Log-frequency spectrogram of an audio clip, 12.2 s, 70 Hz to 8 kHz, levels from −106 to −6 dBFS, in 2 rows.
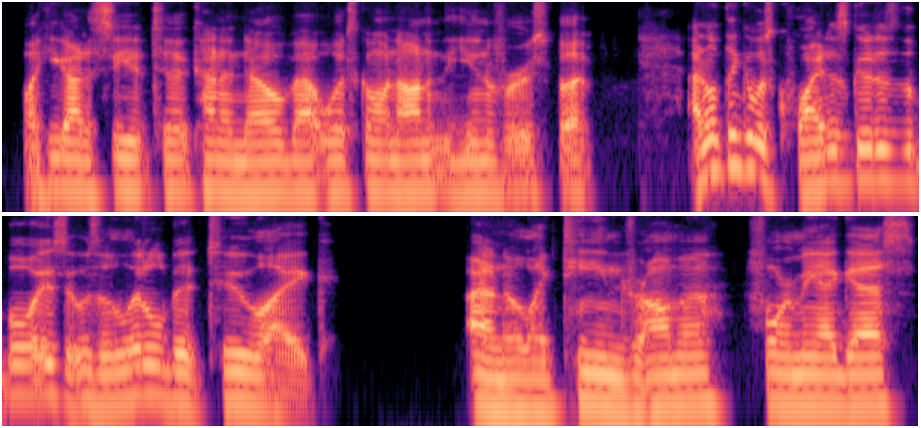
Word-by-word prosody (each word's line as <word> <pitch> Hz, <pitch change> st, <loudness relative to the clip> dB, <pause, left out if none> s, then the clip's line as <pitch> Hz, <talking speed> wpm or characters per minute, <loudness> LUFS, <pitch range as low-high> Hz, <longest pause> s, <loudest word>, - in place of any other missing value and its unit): Like, -, -, -2 dB
you 120 Hz, -, -3 dB
gotta 115 Hz, -2 st, +3 dB
see 115 Hz, +3 st, -1 dB
it 115 Hz, -, -5 dB
to 115 Hz, 0 st, -5 dB
kinda 115 Hz, -2 st, -1 dB
know 110 Hz, +1 st, +2 dB
about 110 Hz, 0 st, +1 dB
what's 115 Hz, -1 st, -4 dB
going 110 Hz, -2 st, -1 dB
on 115 Hz, +1 st, +6 dB
in -, -, -6 dB
the -, -, -7 dB
universe, 110 Hz, 0 st, -4 dB
but -, -, +1 dB, 0.6 s
I -, -, +3 dB
don't 180 Hz, 0 st, +3 dB
think 200 Hz, -1 st, +1 dB
it -, -, +5 dB
was 160 Hz, -6 st, +3 dB
quite 120 Hz, +1 st, 0 dB
as 140 Hz, -1 st, -3 dB
good 145 Hz, +2 st, 0 dB
as 145 Hz, -1 st, -1 dB
The 140 Hz, 0 st, -5 dB
Boys, 140 Hz, -1 st, -1 dB
it -, -, -2 dB
was 120 Hz, -2 st, -3 dB
a 110 Hz, -, -1 dB
little 135 Hz, +3 st, 0 dB
bit 115 Hz, -5 st, -1 dB
too, 120 Hz, -2 st, -1 dB
like -, -, -1 dB, 0.9 s
I 115 Hz, -, +6 dB
don't 105 Hz, -2 st, +4 dB
know, 100 Hz, 0 st, 0 dB
like 100 Hz, 0 st, -3 dB
teen 110 Hz, 0 st, 0 dB
drama 110 Hz, +2 st, 0 dB, 0.2 s
for 115 Hz, -1 st, -1 dB
me, 110 Hz, 0 st, +1 dB
I 110 Hz, 0 st, +3 dB
guess. 110 Hz, -1 st, +2 dB
115 Hz, 215 wpm, -24 LUFS, 110-120 Hz, 0.9 s, on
